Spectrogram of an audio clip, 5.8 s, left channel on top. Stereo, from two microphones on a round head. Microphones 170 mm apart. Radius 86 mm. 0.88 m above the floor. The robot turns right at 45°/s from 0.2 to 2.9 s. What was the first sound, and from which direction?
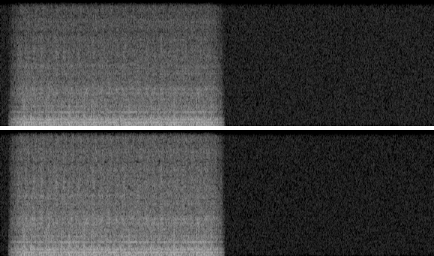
Only background noise.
